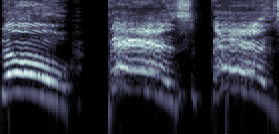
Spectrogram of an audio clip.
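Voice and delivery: shrill, very loud yell, no stretched out. Retelling a movie scene, imitating Christopher Walken shouting. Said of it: "Christopher Walken shouts".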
